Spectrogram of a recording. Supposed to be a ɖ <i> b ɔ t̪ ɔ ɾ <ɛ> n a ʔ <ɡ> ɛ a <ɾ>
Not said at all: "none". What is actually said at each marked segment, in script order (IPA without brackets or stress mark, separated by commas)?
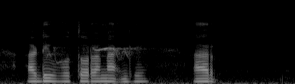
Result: i, a, ɡ, ɾ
